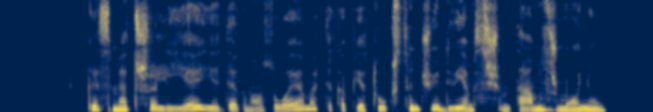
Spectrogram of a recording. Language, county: Lithuanian, Alytus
